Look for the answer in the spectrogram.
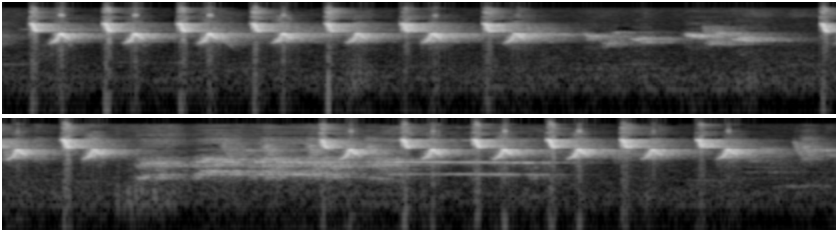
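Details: Prenjak lumut prinia pouring out rapid buzzy double notes, recorded for tutoring songbirds and for luring: a quick run, a break with a lower warbling phrase, then the fast repeated notes resume over a softer second voice.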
